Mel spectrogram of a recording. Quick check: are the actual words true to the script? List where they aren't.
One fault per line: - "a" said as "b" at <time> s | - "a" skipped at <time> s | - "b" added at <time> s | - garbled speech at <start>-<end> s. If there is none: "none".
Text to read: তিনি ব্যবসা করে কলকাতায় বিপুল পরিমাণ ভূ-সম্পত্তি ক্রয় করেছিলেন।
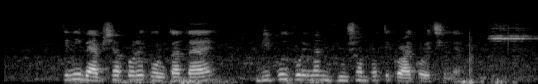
none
